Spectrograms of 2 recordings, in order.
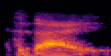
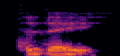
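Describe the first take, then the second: First: "today" as "to-die"; Australian A sound. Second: "today" ending in a clear "ay"; usual A sound. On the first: Teacher showing Australian accent, "today" as "to-die". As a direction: end "today" on an "eye" vowel. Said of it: "pronounce the A sound differently". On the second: Teacher contrasting with Australian, "today" with usual "ay". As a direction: say "today" to rhyme with "say". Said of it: "not today". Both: Shown as a demonstration.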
